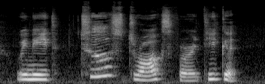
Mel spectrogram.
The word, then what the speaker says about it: 디귿: 으 as a final consonant for the second syllable, it becomes its name. 디귿 must have been its name.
